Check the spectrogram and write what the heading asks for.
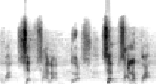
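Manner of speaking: mock parade-ground "siap salah"; barked military yes-sir. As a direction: snap it out like a scolded soldier. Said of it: "dimarah-marahi sama bupati".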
